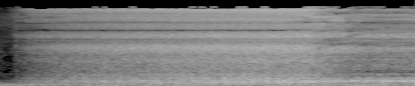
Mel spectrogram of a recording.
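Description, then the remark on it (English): Steady white noise played from a Google smart speaker: a broad, even hiss that swells up in the first second, then holds constant and fairly loud, with no voices. “Okay, Google, play white noise sounds.”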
